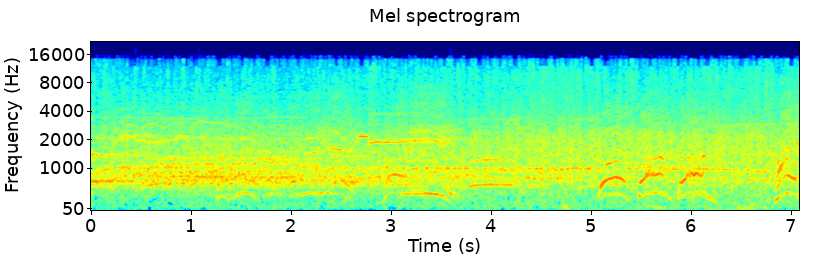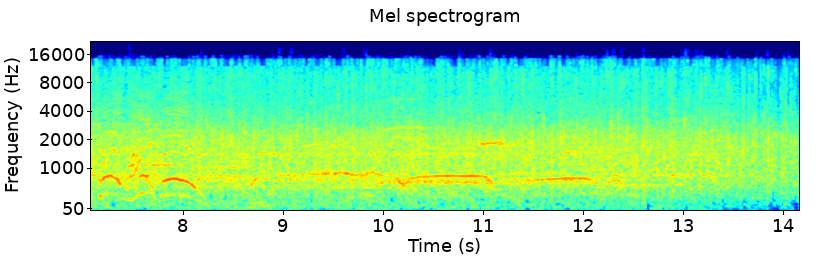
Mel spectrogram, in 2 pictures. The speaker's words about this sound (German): Aber jetzt, bereitet euch vor. Leipzig, wie klingt ein 10-Punkte-Applaus bei euch?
